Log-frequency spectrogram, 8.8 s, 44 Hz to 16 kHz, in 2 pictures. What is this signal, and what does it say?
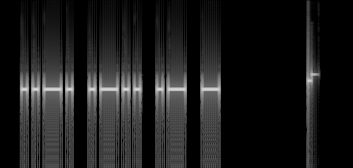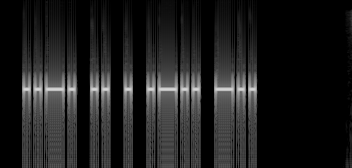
Morse code, heard as a keyed tone, about 17 wpm, 700 Hz. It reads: FLAT FIELD
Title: Sentences from Top 1000 Words - New Word Drill - 17wpm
